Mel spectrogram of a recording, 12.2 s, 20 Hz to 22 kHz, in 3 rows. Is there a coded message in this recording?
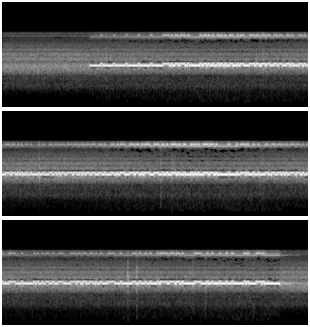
Yes: RTTY (45.45 baud, 170 Hz shift) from 1.2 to 11.9 s, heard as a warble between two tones, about 2200 Hz centre, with radio static, fading and room echo. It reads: DJWB LLGG FKUS SIUZ ZNA6 KH84 9FPM I9P3 O1XH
